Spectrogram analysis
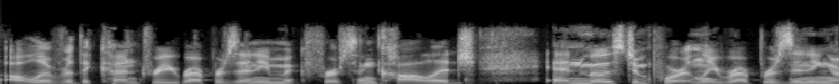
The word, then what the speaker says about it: McPherson: from Amanda this morning I've been saying it wrong all these years and I feel terrible it's a McPherson not McPherson so I've been corrected but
